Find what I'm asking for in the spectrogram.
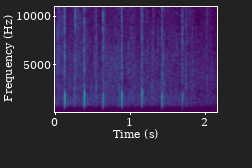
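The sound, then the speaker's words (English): Hand claps from a church audience in North Garnett: seven crisp, faint strikes at an even, steady pace, heard alone in a quiet space. “If you would here in North Garnett, put your hands together.”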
